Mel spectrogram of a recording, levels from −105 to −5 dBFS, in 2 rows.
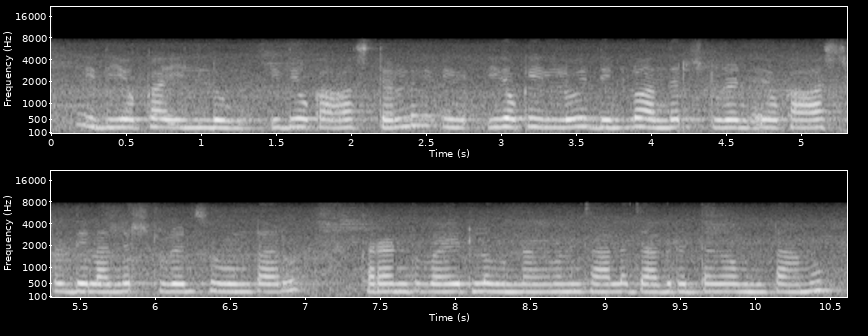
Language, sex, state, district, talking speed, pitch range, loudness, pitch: Telugu, female, Telangana, Nalgonda, 135 wpm, 235-245 Hz, -24 LUFS, 240 Hz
